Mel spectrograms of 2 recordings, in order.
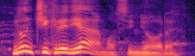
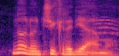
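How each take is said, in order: First: Emphatic outcry. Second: Said in the usual way. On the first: Real, not acted. Preacher confesses the congregation's unbelief to the Lord, emphatic outcry. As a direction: raise it and stretch it out slowly.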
